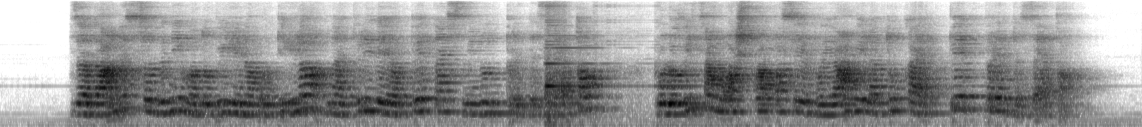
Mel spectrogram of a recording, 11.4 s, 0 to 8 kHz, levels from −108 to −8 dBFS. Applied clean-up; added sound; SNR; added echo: neural separator model SepFormer DNS4.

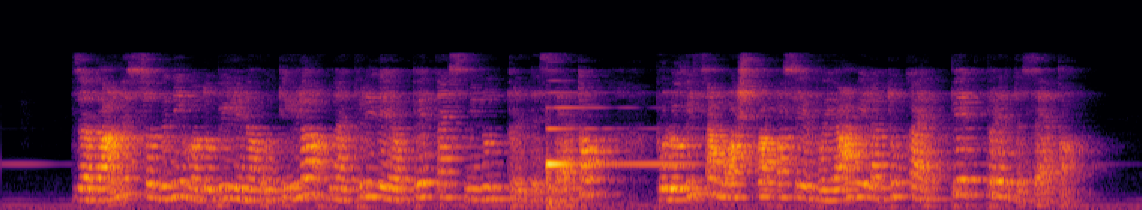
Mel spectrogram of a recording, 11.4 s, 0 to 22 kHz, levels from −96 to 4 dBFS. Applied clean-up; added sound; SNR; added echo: none; Piano; 5 dB; reverberation time 0.7 s.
